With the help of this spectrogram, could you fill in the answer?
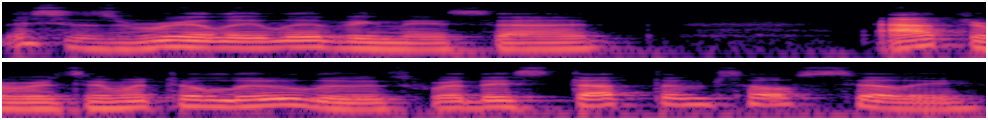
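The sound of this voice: What you hear is an unforced reading voice.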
